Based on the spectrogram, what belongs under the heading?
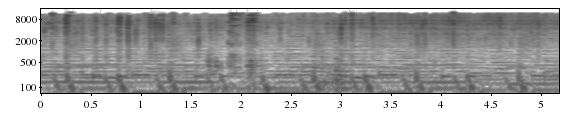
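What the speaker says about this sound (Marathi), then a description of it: "आता ह्याच्यामध्ये आपल्याला जी आपल्याकडे हिरवी मिरची आहे ही त्याच्यात घालायची आणि कढीपत्ता." Green chillies and curry leaves sizzling in hot oil with fried spices, a lively crackling fry with utensil scrapes and light clinks of stirring close by.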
